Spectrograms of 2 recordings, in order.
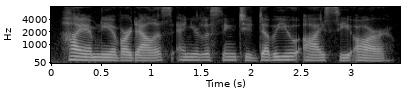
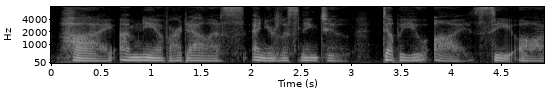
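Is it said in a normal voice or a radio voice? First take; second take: normal voice; radio voice. First: It is said in her normal speaking voice. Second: It is said in a put-on radio announcer voice.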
